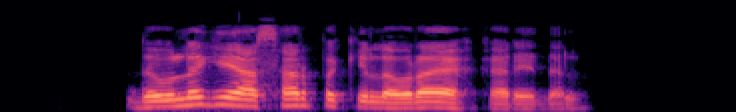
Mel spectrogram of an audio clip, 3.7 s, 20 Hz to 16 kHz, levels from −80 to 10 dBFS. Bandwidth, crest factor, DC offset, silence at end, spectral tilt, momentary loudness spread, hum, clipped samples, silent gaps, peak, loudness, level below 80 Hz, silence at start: 7.8 kHz; 16 dB; under 0.1%; 0.8 s; -5 dB/octave; 11 LU; none; under 0.1%; none; 0 dBFS; -15 LUFS; -64 dBFS; 0.65 s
